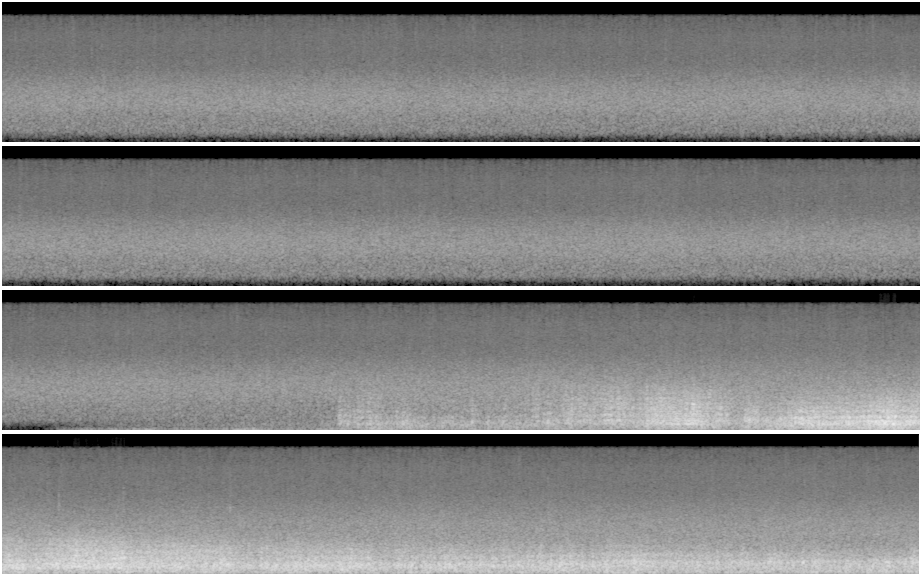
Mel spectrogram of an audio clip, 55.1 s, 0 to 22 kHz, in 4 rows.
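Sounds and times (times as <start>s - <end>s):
steady rain hiss: 0.0s - 55.0s
rolling thunder rumble: 31.2s - 55.0s.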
